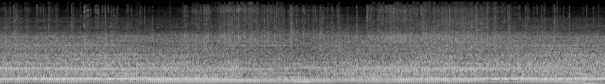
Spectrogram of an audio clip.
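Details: 1977 Hoover Junior Deluxe upright vacuum: smooth, even motor hum with a steady tone, no rattles or scraping; owner calls it the quietest Junior Deluxe/Starlight he's used; normal running.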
